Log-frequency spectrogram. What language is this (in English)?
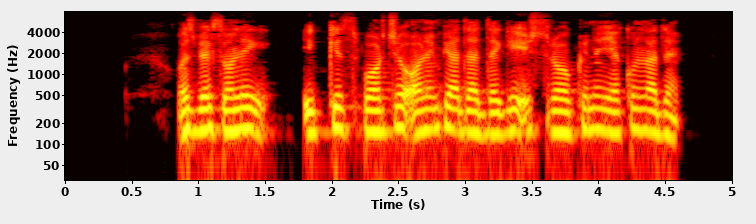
Uzbek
